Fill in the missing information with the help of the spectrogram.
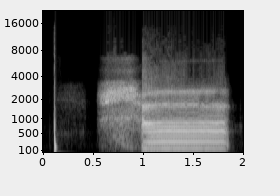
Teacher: Ha comes from mid of the throat.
